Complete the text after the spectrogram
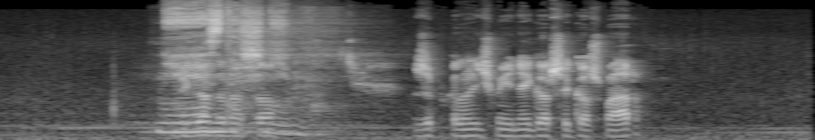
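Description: A young woman speaks calmly and softly.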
